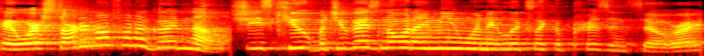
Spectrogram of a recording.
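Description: A woman's raised, projected voice at a fairly quick pace, with audible room echo. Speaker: vlogger. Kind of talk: casual vlog chat. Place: home room. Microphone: phone near.

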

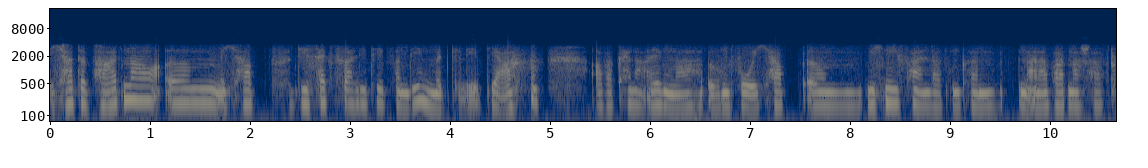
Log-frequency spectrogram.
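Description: A woman speaks at a moderate pace with a fairly low pitch and a monotone, flat intonation. Light background noise is present. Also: very even loudness, dry sound with no echo. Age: 30s. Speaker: caller. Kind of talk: phone-in call, personal testimony. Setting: phone call. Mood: hesitant, painful personal disclosure. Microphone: phone line.

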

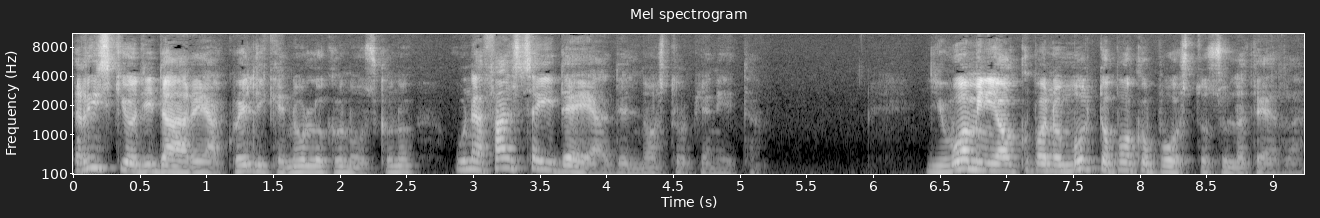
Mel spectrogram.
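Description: A man speaks at a moderate pace in a bright, sharp tone, with very wide pitch swings and big swings in loudness. Long pauses come often, and the background is quiet. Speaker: audiobook narrator. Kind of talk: narration of the author's own commentary. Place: home room. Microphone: webcam.

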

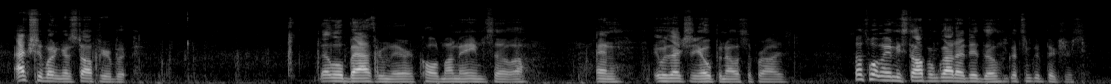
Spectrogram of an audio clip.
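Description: A man at a very fast pace, with ordinary pitch variation and a dry sound with no echo. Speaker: travel photographer vlogger. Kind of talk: casual vlog chat. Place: forest. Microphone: phone near.

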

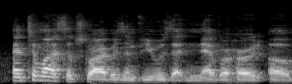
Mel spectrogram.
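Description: A man speaks with audible room echo. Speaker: home cooking channel host. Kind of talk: product review tutorial. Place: kitchen. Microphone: phone near.

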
